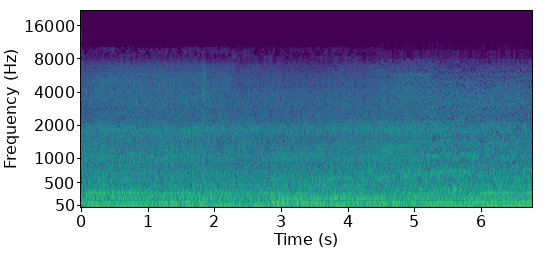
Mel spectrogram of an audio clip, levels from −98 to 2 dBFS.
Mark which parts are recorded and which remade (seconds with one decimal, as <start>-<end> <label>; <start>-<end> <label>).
0.0-0.5 remade; 0.5-1.0 recorded; 1.0-5.1 remade; 5.1-6.8 recorded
